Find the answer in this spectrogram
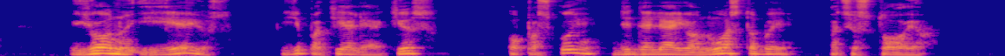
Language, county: Lithuanian, Kaunas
